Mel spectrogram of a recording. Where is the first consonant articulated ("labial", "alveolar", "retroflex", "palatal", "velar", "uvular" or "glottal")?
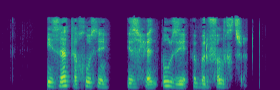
alveolar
